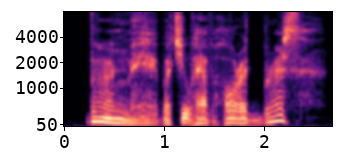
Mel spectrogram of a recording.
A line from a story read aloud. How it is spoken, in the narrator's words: Talmanis growled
